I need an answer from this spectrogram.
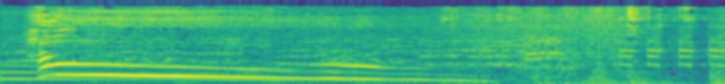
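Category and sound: animal, wolf howling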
